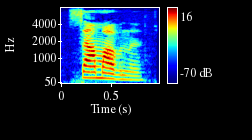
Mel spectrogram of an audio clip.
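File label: "самавны", Komi, female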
